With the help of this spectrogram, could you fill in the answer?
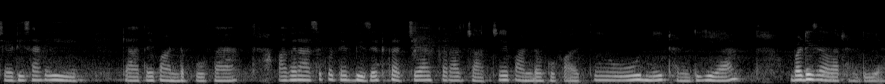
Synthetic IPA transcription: d͡ʒeːɽiːsaːɽiː | kjaːt̪eːpãɳɖkuːfʰɛː | əɡəɾəspət̪eːʋɪzɪʈkəɾt͡ʃeːkəɾasd͡ʒaːt͡ʃeːpə̃ɳɖkʊpʰa̰ːt̪eːoːniːʈʰəɳɖiːɛː | bəɽiːzjaːd̪aːʈʰəɳɖiːɛː

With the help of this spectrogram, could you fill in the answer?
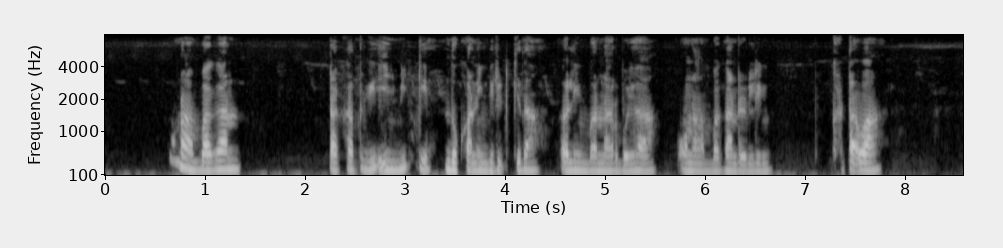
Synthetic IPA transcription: ɔnabaɡan | ʈakat̪ɡɛʔiɲmic̪̚ˀkɛd̪ɔkaniɲbiɾit̪̚kɛd̪a | əlimbanaɾbɔjɦa | ɔnabaɡanɾɛəlim | kʰaʈaʔba

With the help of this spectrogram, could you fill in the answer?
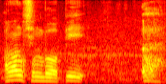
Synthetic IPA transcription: aŋaŋsʰiŋbopi

